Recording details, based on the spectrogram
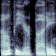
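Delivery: seductive. Pitching a tagline for a cuddle company: seductive. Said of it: "I'd say it seductively".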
